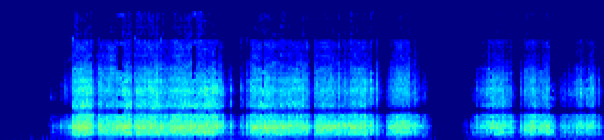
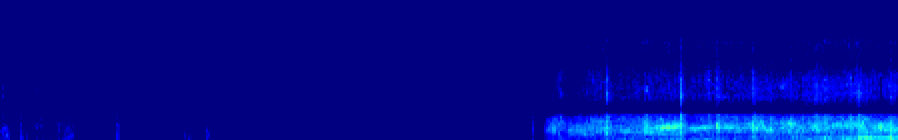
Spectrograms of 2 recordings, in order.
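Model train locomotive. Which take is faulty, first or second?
first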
